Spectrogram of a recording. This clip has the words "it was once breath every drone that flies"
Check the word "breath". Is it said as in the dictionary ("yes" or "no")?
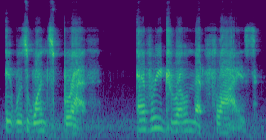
yes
